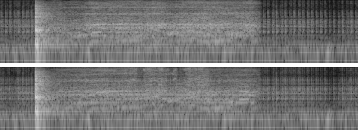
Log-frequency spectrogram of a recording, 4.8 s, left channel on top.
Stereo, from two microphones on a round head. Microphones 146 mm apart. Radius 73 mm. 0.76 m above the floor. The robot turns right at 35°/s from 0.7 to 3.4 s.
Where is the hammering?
20° right (ahead or behind), 0.6 m.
